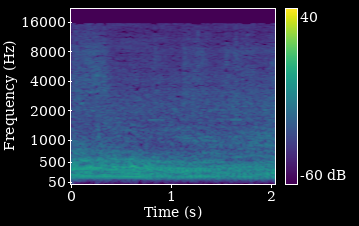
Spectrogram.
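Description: A small motor running steadily with a low, even, rapidly pulsing hum.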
